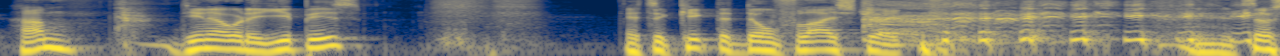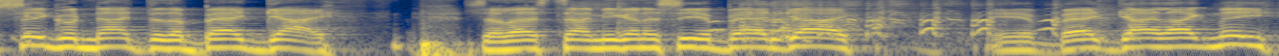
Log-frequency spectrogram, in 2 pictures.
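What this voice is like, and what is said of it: Inconsistent imitated gangster film accent. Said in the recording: “The worst Tony Montana impersonation ... The accent was just coming and going, and then it got really, really strong”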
